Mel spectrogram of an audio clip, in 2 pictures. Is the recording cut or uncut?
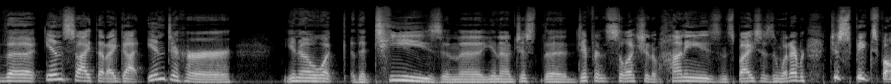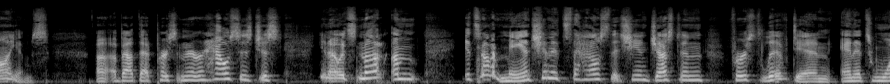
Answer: uncut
